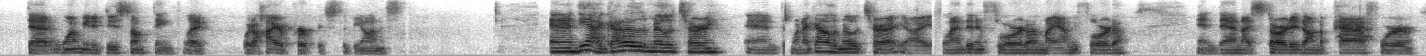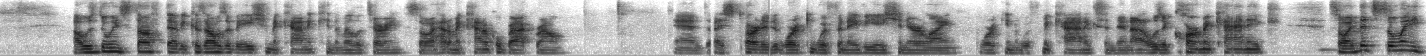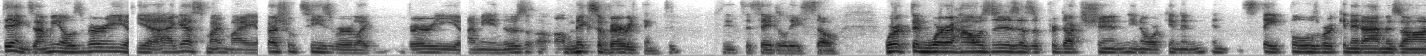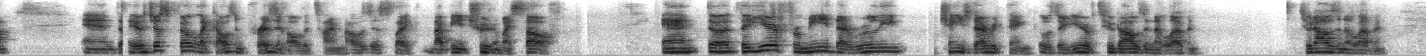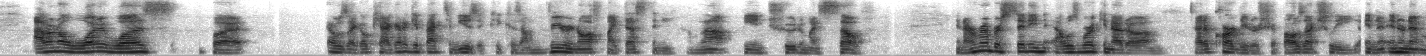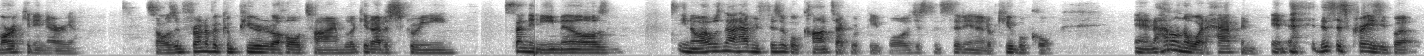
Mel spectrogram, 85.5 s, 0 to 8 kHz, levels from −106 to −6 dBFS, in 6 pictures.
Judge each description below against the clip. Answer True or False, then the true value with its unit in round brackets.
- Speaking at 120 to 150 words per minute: False (190 wpm)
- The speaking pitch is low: True (130 Hz)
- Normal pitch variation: True (4.0 semitones)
